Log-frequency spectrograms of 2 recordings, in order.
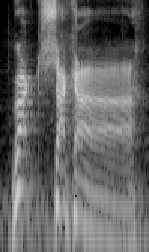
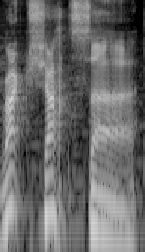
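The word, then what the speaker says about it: Rakshasa: Rack shaka. Nope, that's not how you say it. Rakatasa.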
